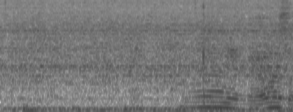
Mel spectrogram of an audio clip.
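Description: Low steady rumble of room noise, with a man's voice humming or murmuring softly, its pitch wavering, starting about a second and a half in.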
